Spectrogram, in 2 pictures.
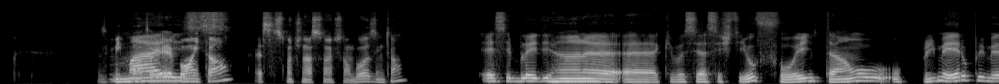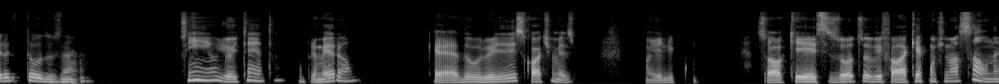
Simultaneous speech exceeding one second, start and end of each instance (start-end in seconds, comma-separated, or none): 1.1-2.3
